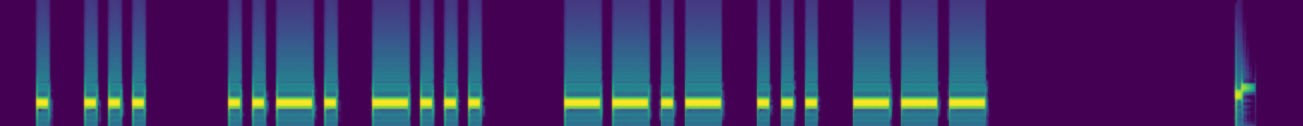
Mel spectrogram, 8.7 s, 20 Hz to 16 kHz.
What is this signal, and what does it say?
Morse code, heard as a keyed tone, about 15 wpm, 700 Hz. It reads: ES FB QSO
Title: Common QSO Phrases Encore 15wpm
